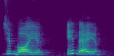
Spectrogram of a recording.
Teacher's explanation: Terceira regra, não se usa mais acento em ditongos ei e oi que estão em palavras paroxítonas, ou seja, que têm a penúltima sílaba mais forte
